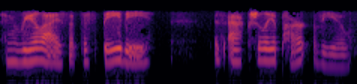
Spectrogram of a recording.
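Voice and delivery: calm, unhurried meditation guide; guided meditation. Acted. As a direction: lead them gently into memory.

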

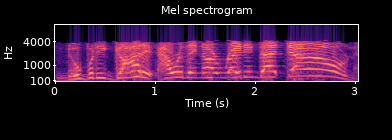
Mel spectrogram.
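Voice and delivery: high, slow mock dismay; dismayed inner voice. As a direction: squeak out a hurt, puzzled inner thought. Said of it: "you're like".

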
